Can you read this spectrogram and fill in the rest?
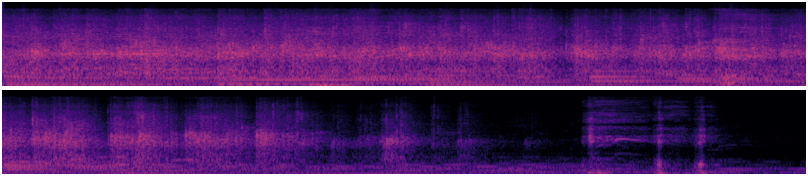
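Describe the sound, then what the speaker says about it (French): A church congregation claps loudly and steadily for several seconds over a tonal musical backing, then the applause thins into a few scattered claps near the end. "Acclame très fort pour la RDC."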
